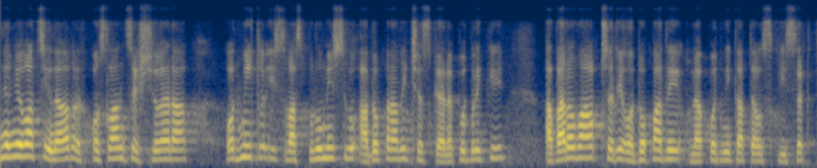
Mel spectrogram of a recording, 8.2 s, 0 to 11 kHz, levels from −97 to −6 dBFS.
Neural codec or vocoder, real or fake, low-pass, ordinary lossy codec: codec, 16 kHz, 1 kbps, FunCodec, trained on LibriTTS, 50 frames a second; fake; 7.2 kHz; Opus, 24 kbps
